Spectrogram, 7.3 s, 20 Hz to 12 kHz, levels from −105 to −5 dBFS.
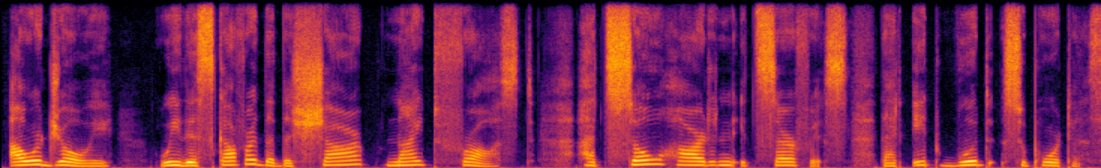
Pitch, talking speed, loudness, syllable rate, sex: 245 Hz, 165 wpm, -20 LUFS, 4.6 syllables/s, female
